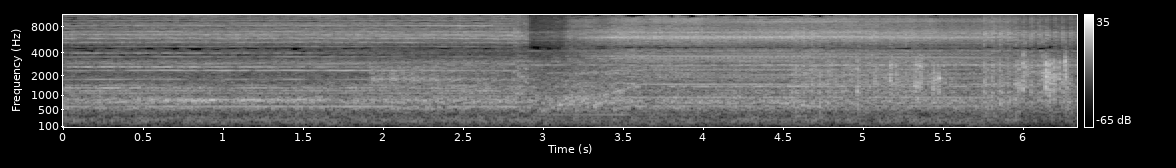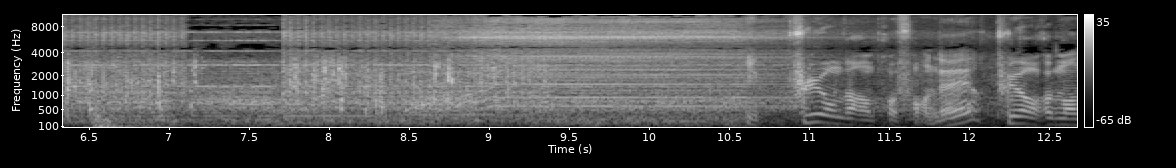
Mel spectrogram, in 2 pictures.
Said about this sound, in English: The rover will search for life in the ground. Protected from lethal radiation under the surface, microbes could still be alive. This is the first time in history that a Mars rover will drill 2 meters deep into the planet.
